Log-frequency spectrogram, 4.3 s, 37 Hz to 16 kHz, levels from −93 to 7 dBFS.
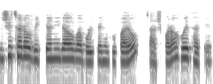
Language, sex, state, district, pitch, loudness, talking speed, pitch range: Bengali, female, West Bengal, Kolkata, 220 Hz, -27 LUFS, 155 wpm, 185-250 Hz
